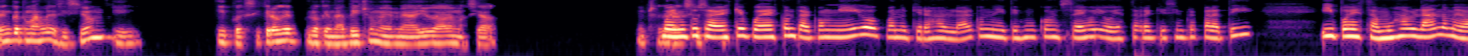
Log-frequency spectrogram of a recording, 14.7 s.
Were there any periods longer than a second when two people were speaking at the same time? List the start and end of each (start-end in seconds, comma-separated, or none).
none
